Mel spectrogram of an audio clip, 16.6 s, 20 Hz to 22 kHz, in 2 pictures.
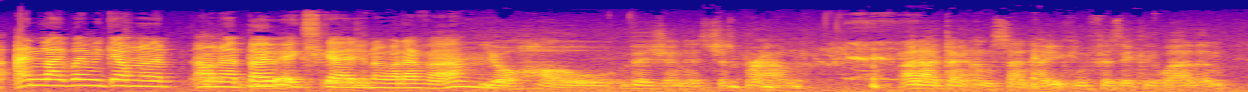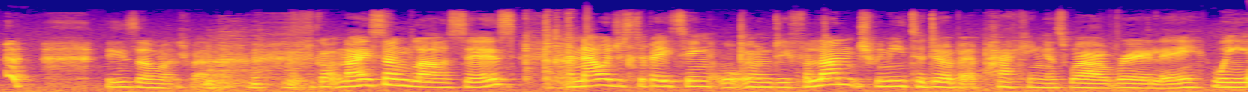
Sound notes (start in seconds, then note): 4.7 laughing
